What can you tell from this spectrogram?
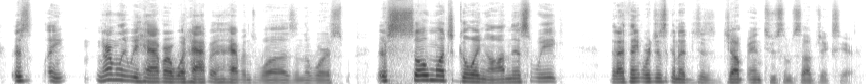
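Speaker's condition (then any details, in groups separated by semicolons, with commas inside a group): No condition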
